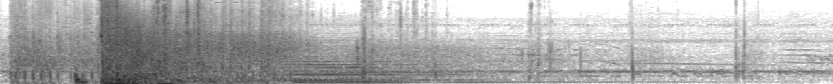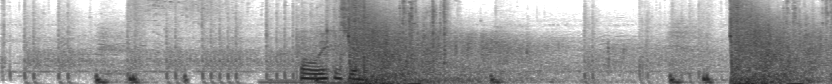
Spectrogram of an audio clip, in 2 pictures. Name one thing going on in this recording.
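A rifle fires loud single shots that echo and roll away.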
